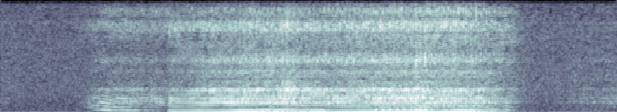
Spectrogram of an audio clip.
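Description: A single loud, low, rumbling snore on one breath, with a brief softer lead-in; typical snoring.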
